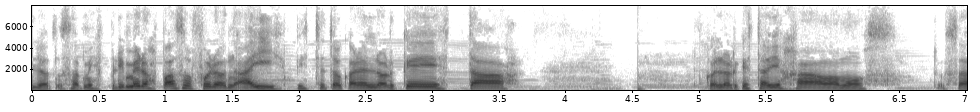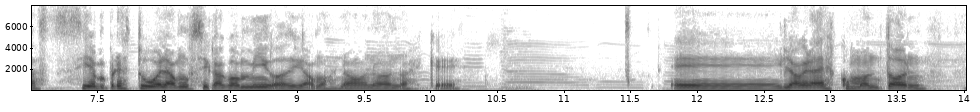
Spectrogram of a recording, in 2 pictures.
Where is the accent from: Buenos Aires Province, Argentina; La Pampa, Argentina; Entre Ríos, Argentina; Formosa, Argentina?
Buenos Aires Province, Argentina; La Plata; Yo soy nacida, criada en La Plata.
